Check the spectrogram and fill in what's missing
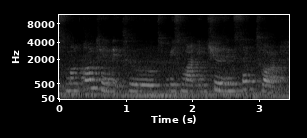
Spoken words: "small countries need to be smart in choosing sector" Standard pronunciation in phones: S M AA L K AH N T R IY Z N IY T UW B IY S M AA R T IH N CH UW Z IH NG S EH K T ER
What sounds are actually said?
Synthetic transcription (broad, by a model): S M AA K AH T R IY N IY T UW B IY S M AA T IH N CH UW Z IH NG S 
